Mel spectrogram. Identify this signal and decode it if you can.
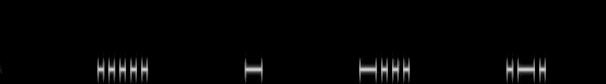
Morse code, heard as a keyed tone, about 22 wpm, spaced as for 8 wpm, 700 Hz. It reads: 5TBR
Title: USA Call Signs - 6x Character Spacing - 22wpm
